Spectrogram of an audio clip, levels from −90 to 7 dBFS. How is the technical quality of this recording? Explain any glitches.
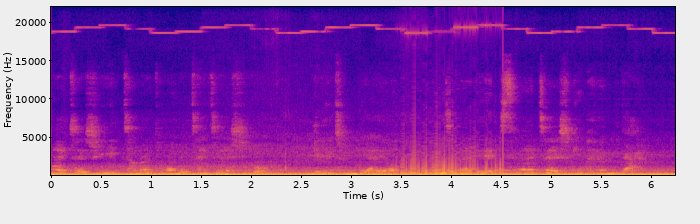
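The recording has one clear glitch, robotic sound from repeated short buffers, from 3.45 to 4.52 s. New audio likely arrived too slowly, so roughly half of it was replaced by repeats of a tiny fragment, about 7.5 ms. That imposes a steady 134 Hz metallic buzz. Unlike a stutter, there are no audible gaps.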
